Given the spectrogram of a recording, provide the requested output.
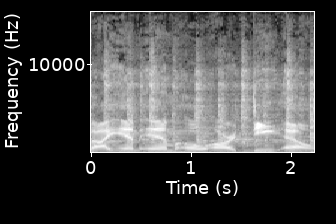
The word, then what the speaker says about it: Immordl: So it's IMMORDL. It's like you phonetically say it, right?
